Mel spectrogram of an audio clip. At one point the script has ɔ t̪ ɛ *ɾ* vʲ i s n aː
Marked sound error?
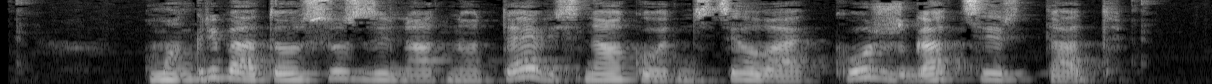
yes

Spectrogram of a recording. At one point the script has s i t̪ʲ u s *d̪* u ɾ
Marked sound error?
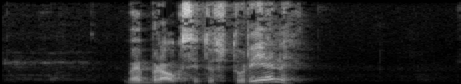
yes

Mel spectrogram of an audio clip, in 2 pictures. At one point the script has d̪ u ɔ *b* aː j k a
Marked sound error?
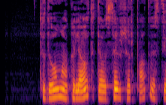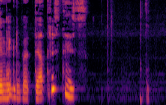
yes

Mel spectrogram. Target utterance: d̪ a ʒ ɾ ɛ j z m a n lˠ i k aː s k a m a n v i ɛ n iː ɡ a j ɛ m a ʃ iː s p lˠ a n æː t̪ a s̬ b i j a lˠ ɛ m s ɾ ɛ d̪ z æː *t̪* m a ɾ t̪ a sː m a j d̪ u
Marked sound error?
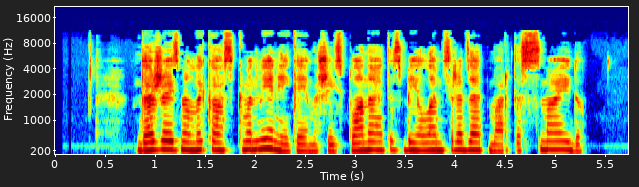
no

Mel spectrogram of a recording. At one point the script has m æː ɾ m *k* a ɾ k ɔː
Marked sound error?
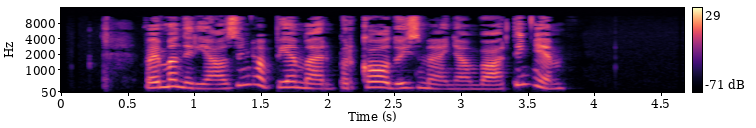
yes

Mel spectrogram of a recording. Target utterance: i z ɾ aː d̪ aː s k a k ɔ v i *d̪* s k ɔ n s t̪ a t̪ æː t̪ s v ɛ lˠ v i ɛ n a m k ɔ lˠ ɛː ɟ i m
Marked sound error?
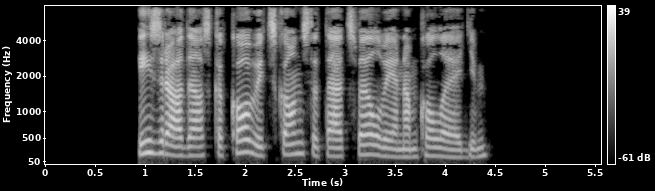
yes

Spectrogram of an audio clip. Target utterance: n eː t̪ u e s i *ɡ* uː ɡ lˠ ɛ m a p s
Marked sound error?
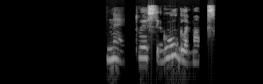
no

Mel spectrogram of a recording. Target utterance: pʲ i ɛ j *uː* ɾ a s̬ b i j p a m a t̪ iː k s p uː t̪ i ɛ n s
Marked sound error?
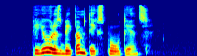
no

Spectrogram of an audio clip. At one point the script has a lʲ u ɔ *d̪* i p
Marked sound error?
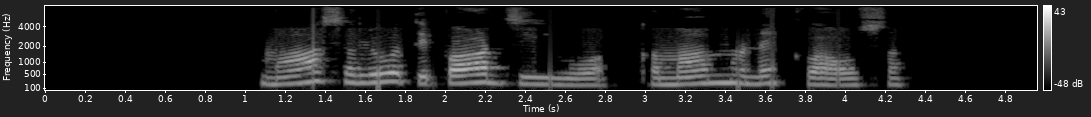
yes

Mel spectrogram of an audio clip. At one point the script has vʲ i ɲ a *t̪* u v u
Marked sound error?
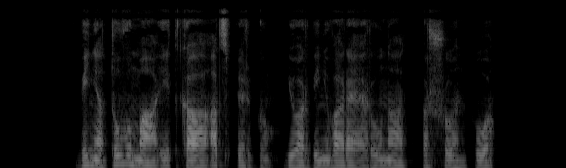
no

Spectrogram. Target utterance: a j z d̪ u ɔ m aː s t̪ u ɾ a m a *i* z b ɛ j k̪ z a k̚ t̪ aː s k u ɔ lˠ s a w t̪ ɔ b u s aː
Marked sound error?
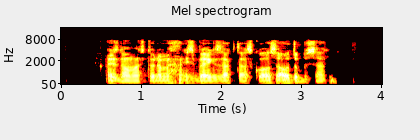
no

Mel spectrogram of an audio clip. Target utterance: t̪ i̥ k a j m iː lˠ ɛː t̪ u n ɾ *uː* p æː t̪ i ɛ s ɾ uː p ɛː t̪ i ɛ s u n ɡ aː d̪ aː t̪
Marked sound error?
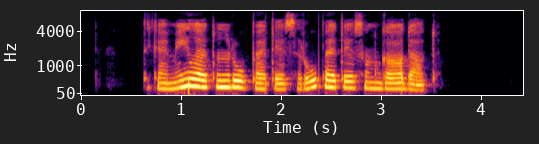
no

